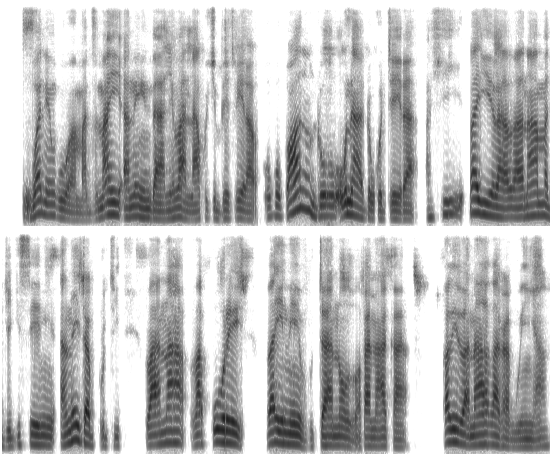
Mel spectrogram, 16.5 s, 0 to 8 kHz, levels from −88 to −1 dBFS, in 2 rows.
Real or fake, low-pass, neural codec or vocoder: fake; 7.2 kHz; codec, 16 kHz, 0.8 kbps, ZipCodec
